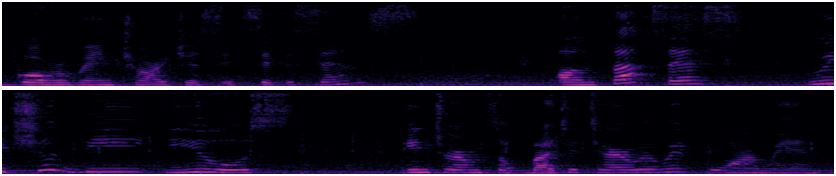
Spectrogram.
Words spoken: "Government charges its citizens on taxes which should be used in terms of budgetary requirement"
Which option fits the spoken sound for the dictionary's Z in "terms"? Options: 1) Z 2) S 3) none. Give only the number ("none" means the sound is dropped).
2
